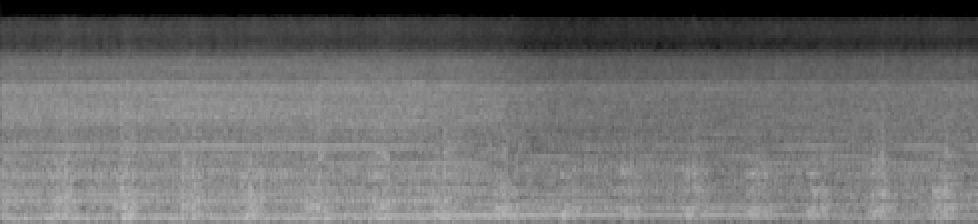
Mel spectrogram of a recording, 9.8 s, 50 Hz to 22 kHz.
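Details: 1996 Toyota 4Runner rear axle: a harsh, gritty, rhythmically pulsing grinding while driving. Rear diff fluid was changed and showed no excess metal or teeth; the owner suspects a wheel bearing, not confirmed. Rear axle grinding noise.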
